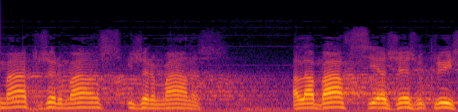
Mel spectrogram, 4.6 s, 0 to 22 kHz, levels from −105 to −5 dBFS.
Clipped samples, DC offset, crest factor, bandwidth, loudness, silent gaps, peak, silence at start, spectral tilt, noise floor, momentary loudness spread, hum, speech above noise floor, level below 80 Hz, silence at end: under 0.1%; under 0.1%; 16 dB; 6.8 kHz; -28 LUFS; none; -12 dBFS; 0 s; -9.5 dB/octave; -49 dBFS; 14 LU; none; 21 dB; -56 dBFS; 0 s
